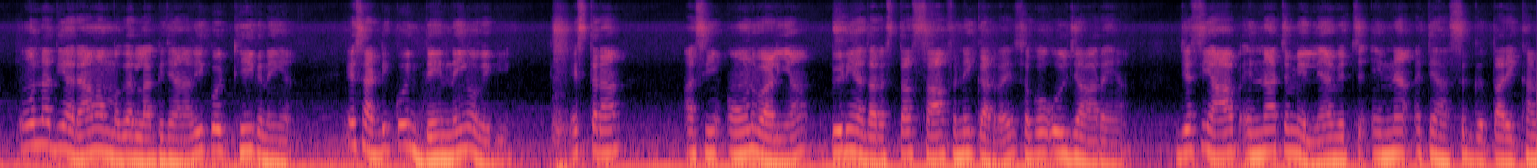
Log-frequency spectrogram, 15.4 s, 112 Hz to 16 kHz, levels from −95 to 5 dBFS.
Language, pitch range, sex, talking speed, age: Punjabi, 85-135 Hz, male, 170 wpm, 30-49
